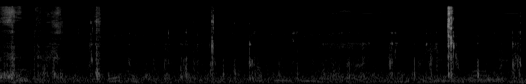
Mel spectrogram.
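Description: A person chewing and biting a piece of grilled rib roast steak close to the microphone, with scattered wet mouth clicks and smacks. There is a sharp, loud click about four and a half seconds in.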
